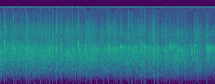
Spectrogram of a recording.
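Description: Audience applauding: many hands clapping at a steady level, dying away right at the end.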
